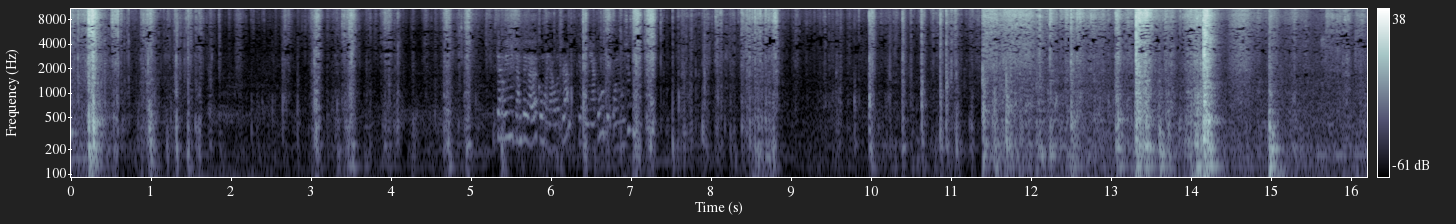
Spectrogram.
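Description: Cardboard shipping box being torn open by hand: scattered rips and rustles, then a denser run of louder tearing and crinkling in the last few seconds.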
